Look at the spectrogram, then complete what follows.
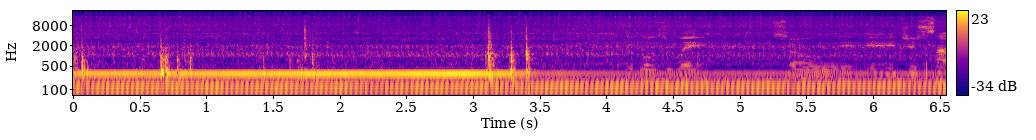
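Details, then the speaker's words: Honda S2000 idling with a new OEM-style K&N filter in the modified stock airbox: steady, even low drone, no intake whistle left once the box is back on; normal idle. "Now that the car has the air filter and the car is on, it has like a whistling sound to it."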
